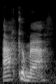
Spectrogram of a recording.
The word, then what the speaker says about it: ACOMAF: and Fury, ACOMAF, that's how you say it, ACOMAF.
